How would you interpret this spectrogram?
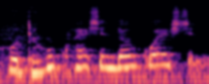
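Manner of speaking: high, loud mock warning; exaggerated high-pitched imitation of anxious forbidding; scolding people of old. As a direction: fret it out in a put-on high voice. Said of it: "and they said".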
